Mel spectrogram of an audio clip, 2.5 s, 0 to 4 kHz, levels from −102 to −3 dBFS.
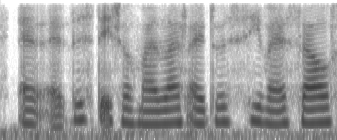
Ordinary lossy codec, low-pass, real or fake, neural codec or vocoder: none; 3.6 kHz; fake; autoencoder, 22.05 kHz, a latent of 192 numbers a frame, VITS, trained on many speakers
